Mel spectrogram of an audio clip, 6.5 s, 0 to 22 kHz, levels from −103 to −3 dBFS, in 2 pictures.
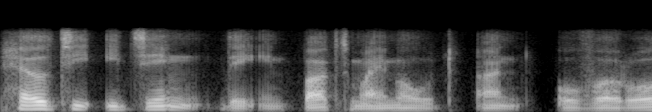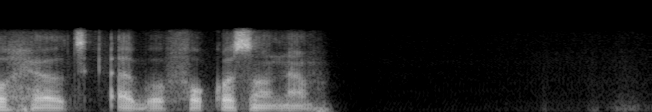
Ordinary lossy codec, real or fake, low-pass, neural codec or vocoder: Opus, 24 kbps; fake; 7.2 kHz; codec, 16 kHz, 0.3 kbps, FocalCodec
